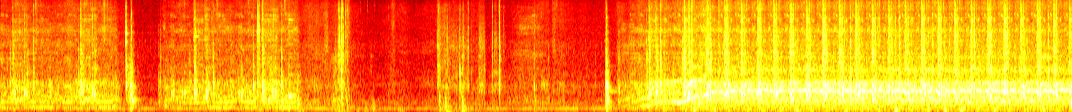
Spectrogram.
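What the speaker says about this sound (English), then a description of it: "this time I am going to do a couple stay stitches." A sewing machine runs stay stitches across a felt gift bag, with handling noise and a few brief stitch bursts at first, then a steady, fast, close whir of continuous stitching.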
